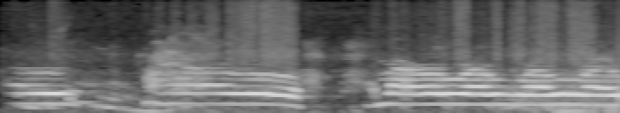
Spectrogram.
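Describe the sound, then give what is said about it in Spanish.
A person imitates a cat in heat with long, wailing, pitch-bending yowls, two drawn-out cries with a short break between them, loud. “Era un gato en celo.”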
